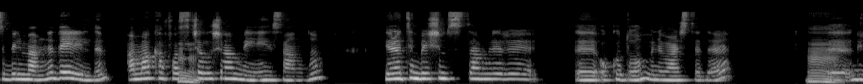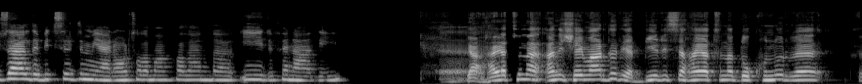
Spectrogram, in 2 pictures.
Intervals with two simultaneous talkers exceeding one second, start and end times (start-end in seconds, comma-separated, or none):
none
